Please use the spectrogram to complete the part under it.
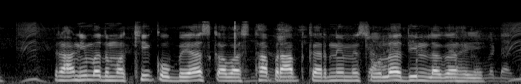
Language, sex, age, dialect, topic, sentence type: Magahi, male, 18-24, Central/Standard, agriculture, statement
